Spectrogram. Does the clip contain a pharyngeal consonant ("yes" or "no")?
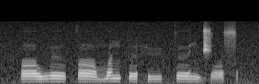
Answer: no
